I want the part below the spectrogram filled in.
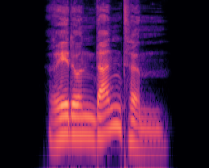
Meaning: strong dative masculine/neuter singular of redundant
- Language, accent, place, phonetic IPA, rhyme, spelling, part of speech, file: German, Germany, Berlin, [ʁedʊnˈdantəm], -antəm, redundantem, adjective, De-redundantem.ogg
